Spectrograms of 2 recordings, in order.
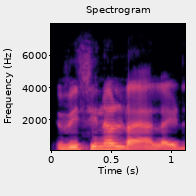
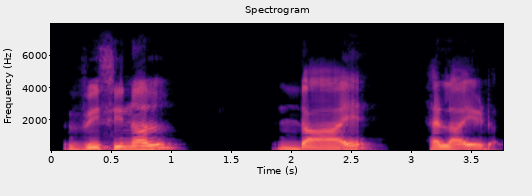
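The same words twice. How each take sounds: First: Said in the usual way. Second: Drawn-out "vicinal", pause, then stretched "dihalide"; slow dictation. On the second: Real, not acted. Teacher dictating a chemistry term to students, slow dictation. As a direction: say "vicinal dihalide" very slowly, piece by piece. Spells out term slowly while writing.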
